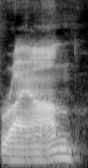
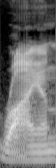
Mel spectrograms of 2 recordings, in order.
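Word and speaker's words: Rayan: It's it's pronounced Ryan, not not Ryan as in like a male's name, but this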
